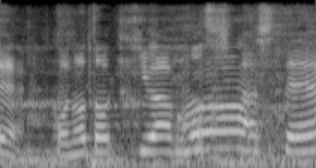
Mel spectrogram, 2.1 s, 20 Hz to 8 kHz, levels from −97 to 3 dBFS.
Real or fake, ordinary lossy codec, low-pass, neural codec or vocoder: fake; none; 7.2 kHz; codec, 24 kHz, 3.1 kbps, DualCodec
